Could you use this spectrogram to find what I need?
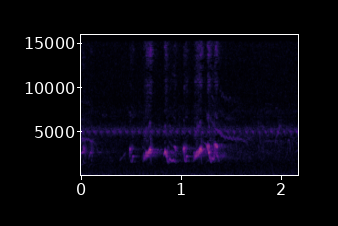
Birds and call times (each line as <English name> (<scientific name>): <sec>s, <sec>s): Common Bulbul (Pycnonotus barbatus): 1.0s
